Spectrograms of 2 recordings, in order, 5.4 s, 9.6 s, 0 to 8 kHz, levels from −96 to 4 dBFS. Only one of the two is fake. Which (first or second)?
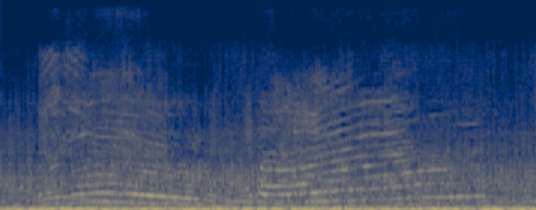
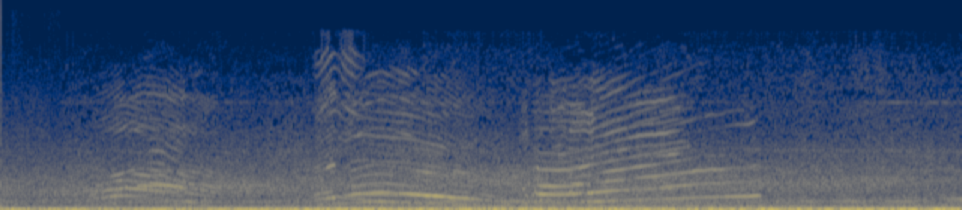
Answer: first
